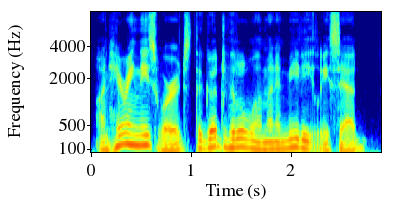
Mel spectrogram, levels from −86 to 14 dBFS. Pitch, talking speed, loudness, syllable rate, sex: 115 Hz, 205 wpm, -15 LUFS, 6.7 syllables/s, male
